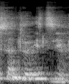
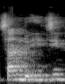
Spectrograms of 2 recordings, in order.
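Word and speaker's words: サンドイッチ: Sandoichi apa ya sandoichi gitu. Saya ambil ini sandwich, no sandoichi. Saya gara-gara cuman sandoichi itu sandwich, cuman mereka bacanya sandoichi. Sandwich kan sandoichi itu udah.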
